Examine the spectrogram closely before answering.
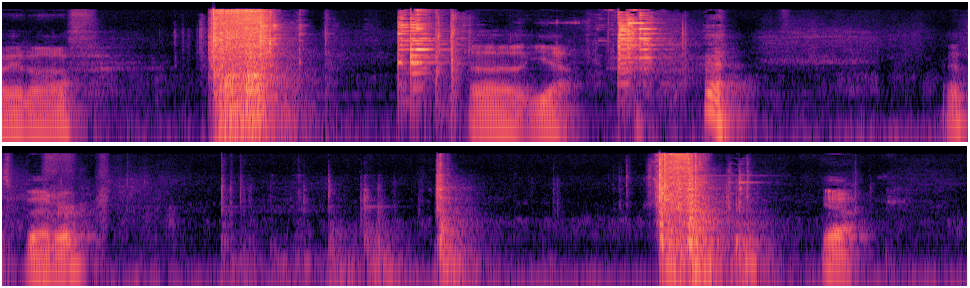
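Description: A cordless impact driver hammers briefly on a bolt.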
